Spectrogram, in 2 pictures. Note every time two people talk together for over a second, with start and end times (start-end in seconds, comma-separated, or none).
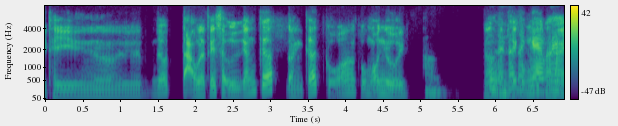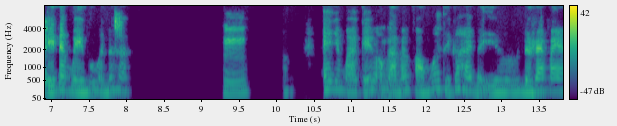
5.9-7.1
